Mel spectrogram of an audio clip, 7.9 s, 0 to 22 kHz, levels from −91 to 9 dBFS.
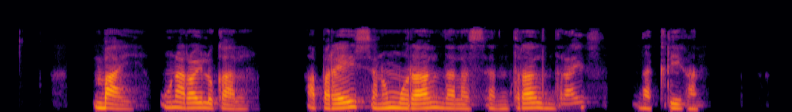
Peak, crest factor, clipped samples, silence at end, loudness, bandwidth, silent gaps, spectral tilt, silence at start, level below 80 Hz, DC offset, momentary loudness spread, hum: -2 dBFS; 20 dB; under 0.1%; 0.95 s; -20 LUFS; 7.8 kHz; 1.52-1.59 s, 2.60-3.03 s, 6.10-6.32 s; -7 dB/octave; 0.95 s; -62 dBFS; under 0.1%; 15 LU; none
